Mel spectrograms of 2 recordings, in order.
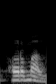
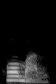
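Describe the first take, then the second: First: ফর্মাল with the r sounded; R pronounced. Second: ফর্মাল with no r before the m; silent R. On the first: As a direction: say ফর্মাল with a clear r before the m. (র উচ্চারণ করে ফর্মাল) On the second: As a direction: drop the r in ফর্মাল, like "fomal". (র বাদ দিয়ে ফর্মাল) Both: Shown as a demonstration. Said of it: "আর এর উচ্চারণ হবে না".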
